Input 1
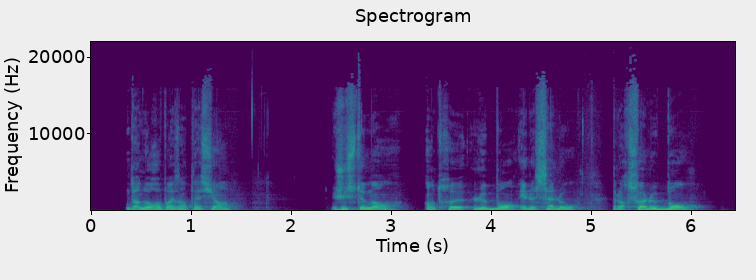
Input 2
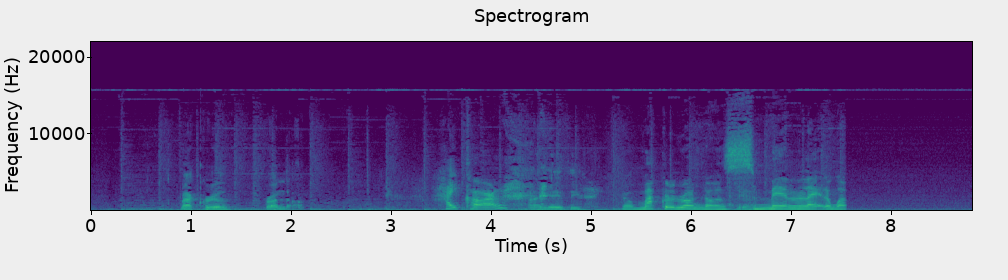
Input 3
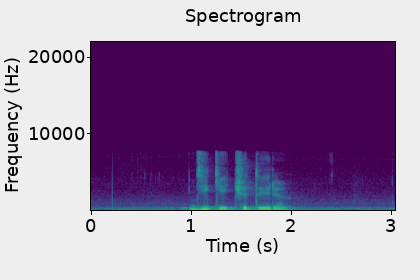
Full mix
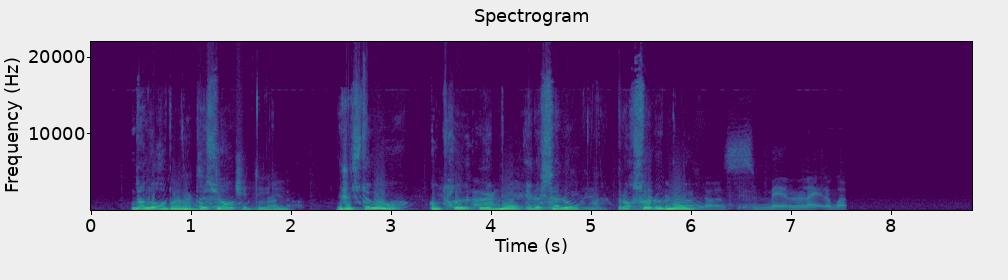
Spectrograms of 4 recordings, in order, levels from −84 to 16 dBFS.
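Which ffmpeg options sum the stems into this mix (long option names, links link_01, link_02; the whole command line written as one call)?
ffmpeg -i stem1.wav -i stem2.wav -i stem3.wav -filter_complex "[0:a]equalizer=frequency=125:width_type=o:width=1:gain=-11,equalizer=frequency=250:width_type=o:width=1:gain=12,equalizer=frequency=500:width_type=o:width=1:gain=-8,equalizer=frequency=1000:width_type=o:width=1:gain=9,equalizer=frequency=2000:width_type=o:width=1:gain=-9,equalizer=frequency=4000:width_type=o:width=1:gain=-9,equalizer=frequency=8000:width_type=o:width=1:gain=-6,acrossover=split=380|3000[link_01][link_02][link_03];[link_02]acompressor=threshold=-29dB:ratio=2.5[link_04];[link_01][link_04][link_03]amix=inputs=3:normalize=0,aphaser=in_gain=1:out_gain=1:delay=3.7:decay=0.71:speed=1.2:type=sinusoidal,adelay=50,volume=-1dB[link_05];[1:a]highpass=350,highshelf=frequency=2000:gain=-10,volume=-12.5dB[link_06];[2:a]aeval=exprs='sgn(val(0))*max(abs(val(0))-0.0168,0)':channel_layout=same,equalizer=frequency=150:width=1.7:gain=13,acompressor=threshold=-13dB:ratio=6,volume=-14dB[link_07];[link_05][link_06][link_07]amix=inputs=3:normalize=0,aeval=exprs='clip(val(0),-1,0.251)':channel_layout=same,alimiter=limit=-11dB:level=0:latency=1:release=140" out.wav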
